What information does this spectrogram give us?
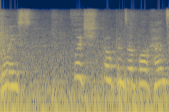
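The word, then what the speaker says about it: Neus: thought it was pronounced noose but uh a german uh customer came in and uh corrected us and it's actually pronounced noise which opens up all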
